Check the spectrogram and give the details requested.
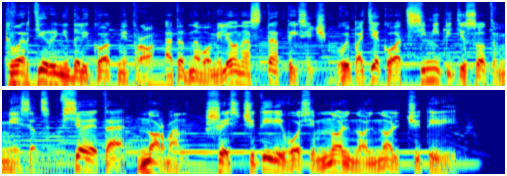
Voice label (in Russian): аудиореклама диктор; ЖК НОРМАНН; запись голоса монтаж сведение ролика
